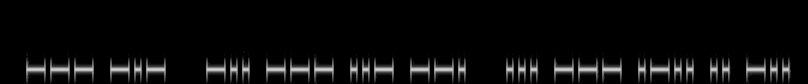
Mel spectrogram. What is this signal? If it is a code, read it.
Morse code, heard as a keyed tone, about 21 wpm, 700 Hz. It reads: OK DOUG SOLID
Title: K1USN SST QSO Practice 20wpm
